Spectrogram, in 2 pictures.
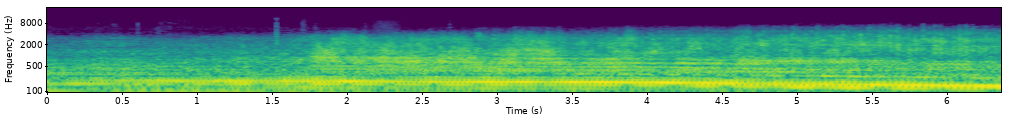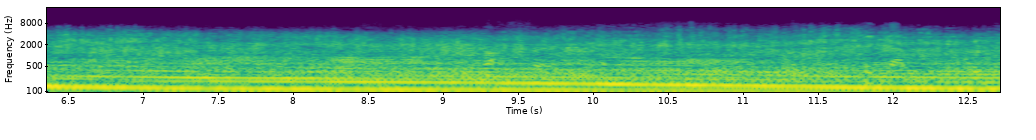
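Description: A Grumman F8F Bearcat propeller fighter flies at the Duxford airshow, its loud, steady engine drone slowly dropping in pitch as it passes, while a commentator talks over it.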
